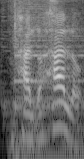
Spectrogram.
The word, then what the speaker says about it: halo-halo: spell it as halo halo and you typically pronounce it as halo halo not hallow hallo but based on the commission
